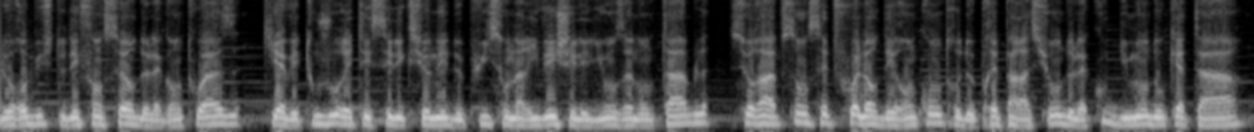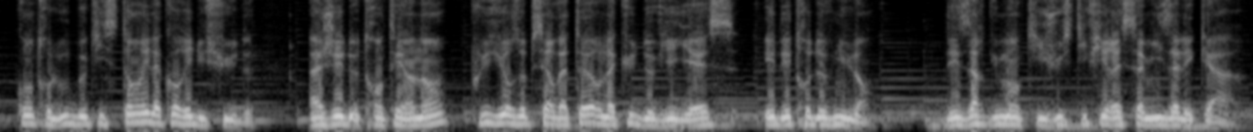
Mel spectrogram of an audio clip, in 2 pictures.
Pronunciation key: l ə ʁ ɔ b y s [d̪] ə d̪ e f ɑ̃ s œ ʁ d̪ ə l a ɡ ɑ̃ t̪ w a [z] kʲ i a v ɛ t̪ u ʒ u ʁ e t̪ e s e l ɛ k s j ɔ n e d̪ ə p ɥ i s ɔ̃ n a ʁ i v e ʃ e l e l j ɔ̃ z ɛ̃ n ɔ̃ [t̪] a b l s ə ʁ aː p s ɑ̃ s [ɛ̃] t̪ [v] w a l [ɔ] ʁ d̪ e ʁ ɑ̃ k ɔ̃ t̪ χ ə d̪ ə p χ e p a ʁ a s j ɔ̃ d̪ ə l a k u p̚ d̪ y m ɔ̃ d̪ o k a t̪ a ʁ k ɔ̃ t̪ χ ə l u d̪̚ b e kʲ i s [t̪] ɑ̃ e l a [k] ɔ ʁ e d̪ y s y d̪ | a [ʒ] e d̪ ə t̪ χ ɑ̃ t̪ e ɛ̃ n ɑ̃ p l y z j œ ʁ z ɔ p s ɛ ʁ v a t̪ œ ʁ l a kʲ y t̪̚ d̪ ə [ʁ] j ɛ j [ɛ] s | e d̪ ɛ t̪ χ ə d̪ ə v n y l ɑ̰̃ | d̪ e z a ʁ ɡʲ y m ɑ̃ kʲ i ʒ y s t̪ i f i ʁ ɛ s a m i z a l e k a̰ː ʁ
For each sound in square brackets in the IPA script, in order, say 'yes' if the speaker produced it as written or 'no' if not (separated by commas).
no, yes, yes, no, no, yes, yes, yes, yes, no, yes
